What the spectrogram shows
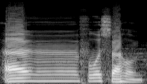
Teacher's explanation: Di sini ada bacaan ikhfa yang terjadi apabila adanya nun sukun bertemu dengan huruf ikhfa. Dan di sini ada nun sukunnya bertemu dengan huruf fa, maka nunnya disamarkan kepada huruf fa. Maka menjadi anfusahum tidak lagi dengan jelas suara nunnya anfusahum tapi samarkan ke huruf fa.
